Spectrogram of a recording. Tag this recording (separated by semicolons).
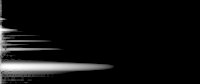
instrument; marimba; percussion; wood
